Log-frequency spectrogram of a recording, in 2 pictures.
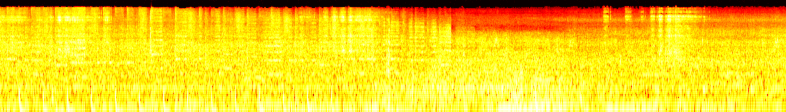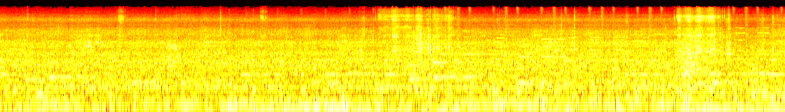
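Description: Background music with a steady, changing bass line.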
